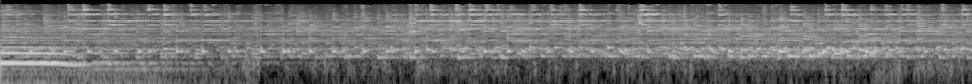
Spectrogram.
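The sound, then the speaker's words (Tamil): A steady jangle of metal neck bells, like those on bulls, rings continuously with bright, high, overlapping tones and no pause in the clattering rhythm. “வெள்ளி காளைங்க கழுத்து மணி கேக்கையில நமக்கு அது கோயில் மணி”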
